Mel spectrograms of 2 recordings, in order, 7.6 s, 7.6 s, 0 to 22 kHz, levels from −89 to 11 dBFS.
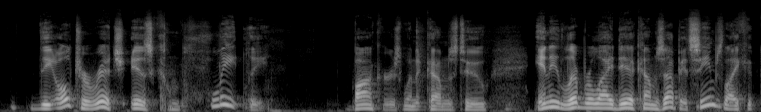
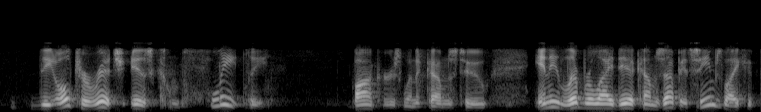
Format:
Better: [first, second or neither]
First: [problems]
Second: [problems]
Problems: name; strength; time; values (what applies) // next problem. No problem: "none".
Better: first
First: none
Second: phone-call audio; nothing above 3.5 kHz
